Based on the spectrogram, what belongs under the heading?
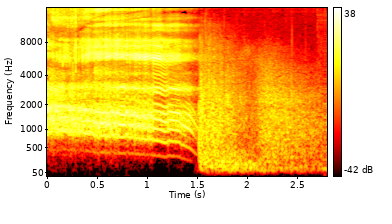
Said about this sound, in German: die Hexe ist explodiert. Wuff! Da haben wir ja noch mal Glück gehabt. Weil die Hexe sich so geärgert hat, ist sie geplatzt.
